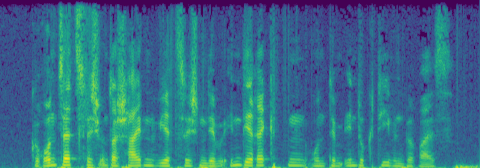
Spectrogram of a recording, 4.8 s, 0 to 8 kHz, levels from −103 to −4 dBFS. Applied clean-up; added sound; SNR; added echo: none; none; none; none.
